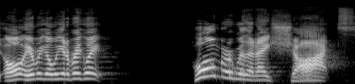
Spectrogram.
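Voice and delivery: loud, high, fast game call; excited play-by-play. Real, not acted. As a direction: call the breakaway at full volume.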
